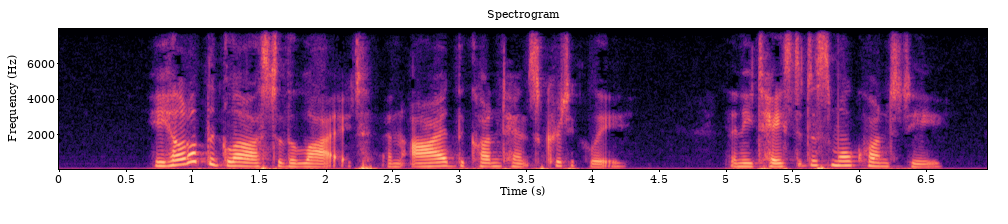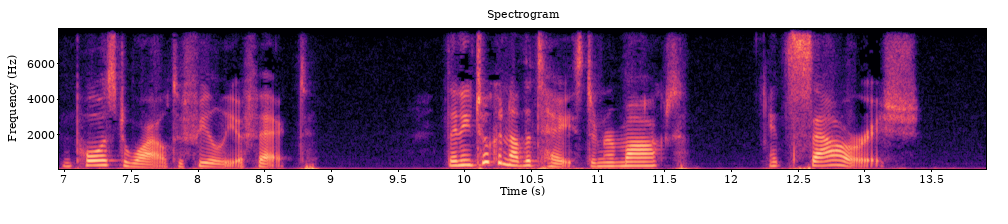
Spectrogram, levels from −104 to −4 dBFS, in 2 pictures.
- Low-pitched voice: No, high, 215 Hz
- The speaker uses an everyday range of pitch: Yes, average, 4.7 semitones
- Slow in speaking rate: No, average, 150 wpm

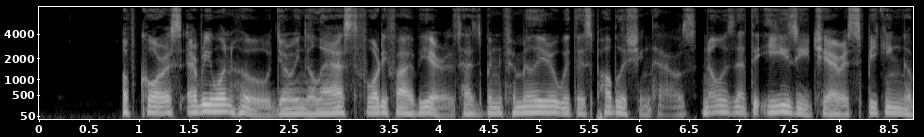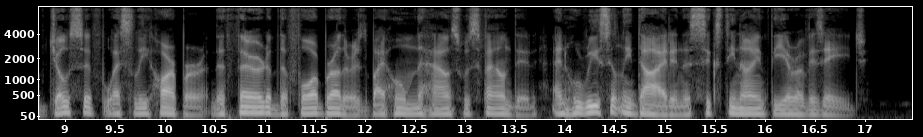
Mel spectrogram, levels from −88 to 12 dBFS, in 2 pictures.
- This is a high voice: No, low, 100 Hz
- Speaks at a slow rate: No, average, 180 wpm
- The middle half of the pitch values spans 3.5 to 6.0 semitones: Yes, average, 4.0 semitones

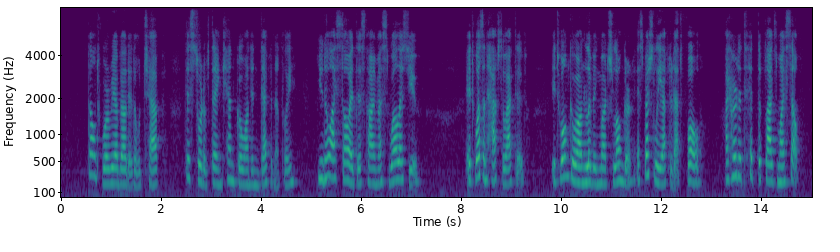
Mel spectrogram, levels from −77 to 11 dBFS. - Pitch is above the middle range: Yes, high, 215 Hz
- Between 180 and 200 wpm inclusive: Yes, average, 190 wpm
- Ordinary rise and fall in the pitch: Yes, average, 4.0 semitones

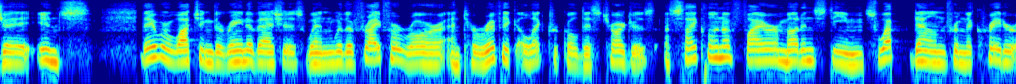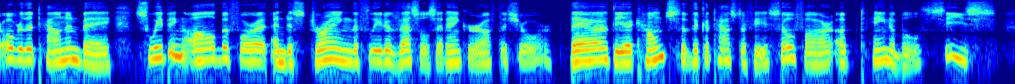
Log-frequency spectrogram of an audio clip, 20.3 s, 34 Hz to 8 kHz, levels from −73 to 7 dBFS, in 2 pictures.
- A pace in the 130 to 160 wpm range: No, average, 175 wpm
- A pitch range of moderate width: Yes, average, 3.4 semitones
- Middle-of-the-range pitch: Yes, medium, 150 Hz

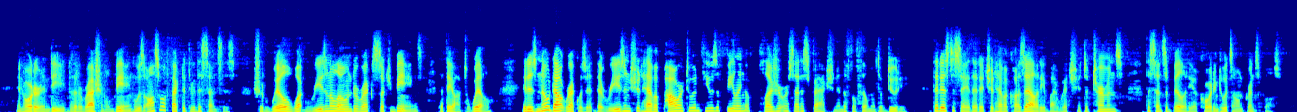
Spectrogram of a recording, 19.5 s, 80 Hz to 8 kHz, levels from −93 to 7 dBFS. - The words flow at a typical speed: No, fast, 220 wpm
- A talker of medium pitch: No, low, 130 Hz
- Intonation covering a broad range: Yes, wide, 6.5 semitones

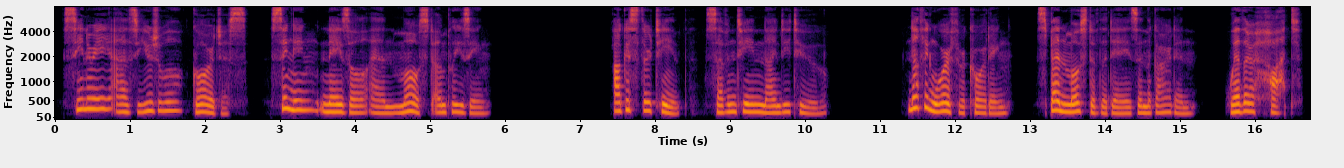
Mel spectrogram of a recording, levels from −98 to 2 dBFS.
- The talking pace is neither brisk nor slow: No, slow, 90 wpm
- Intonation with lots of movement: No, average, 4.4 semitones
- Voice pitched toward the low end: No, high, 195 Hz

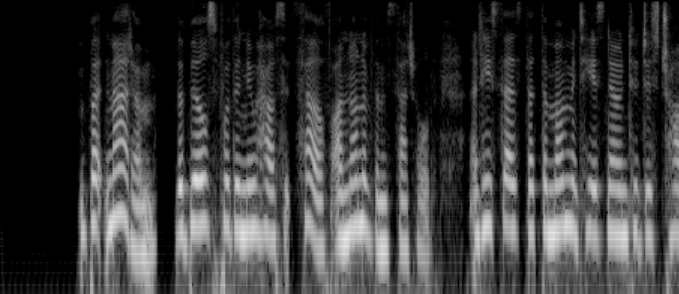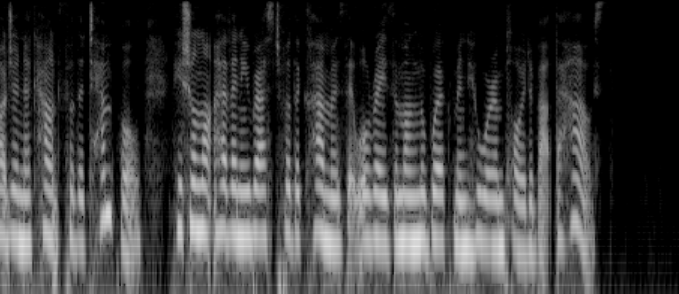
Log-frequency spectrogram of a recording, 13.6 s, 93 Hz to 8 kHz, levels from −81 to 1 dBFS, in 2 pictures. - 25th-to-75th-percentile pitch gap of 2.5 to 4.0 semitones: Yes, average, 2.9 semitones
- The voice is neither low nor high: No, high, 225 Hz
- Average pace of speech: No, fast, 225 wpm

